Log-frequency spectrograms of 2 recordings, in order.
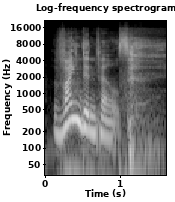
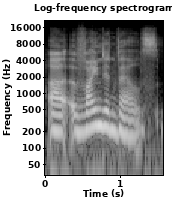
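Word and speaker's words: Wiedenfels: Oh, I always want to pronounce it in German, so I will. Weidenfels.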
